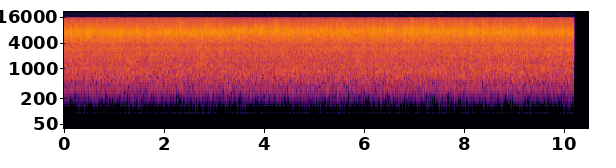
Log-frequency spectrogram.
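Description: Steady bubbling and splashing of water at the surface of a fish tank, from the aeration churning the water.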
